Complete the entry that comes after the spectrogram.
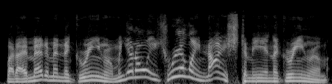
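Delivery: mocking imitation. Mimicking those charmed in the green room, mocking gush. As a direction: gush it mockingly, sing-song. Mimics people excusing the anchor.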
